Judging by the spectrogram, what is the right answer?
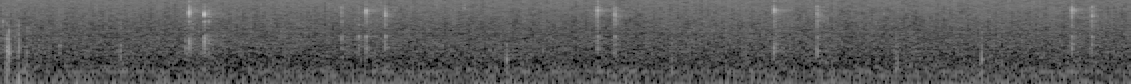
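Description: Computer mouse button clicks, a few sparse single and double clicks, over a low steady hum.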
